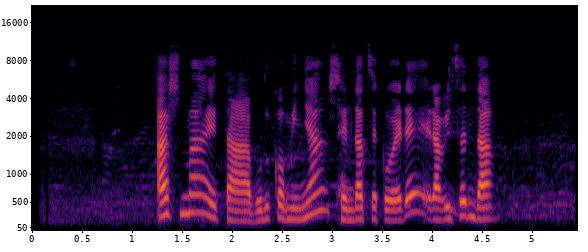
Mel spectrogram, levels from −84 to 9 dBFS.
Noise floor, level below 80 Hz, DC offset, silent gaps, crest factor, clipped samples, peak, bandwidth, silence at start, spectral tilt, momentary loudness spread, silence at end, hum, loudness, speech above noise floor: -59 dBFS; -86 dBFS; under 0.1%; none; 24 dB; under 0.1%; -6 dBFS; 11 kHz; 1.25 s; -4 dB/octave; 6 LU; 0.85 s; none; -27 LUFS; 32 dB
